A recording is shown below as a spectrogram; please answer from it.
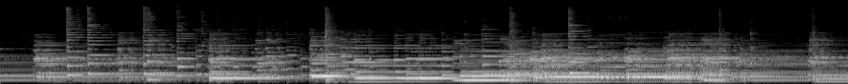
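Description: Electronic keyboard played with both hands: a melody over lower chords, each note starting sharply and fading away.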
